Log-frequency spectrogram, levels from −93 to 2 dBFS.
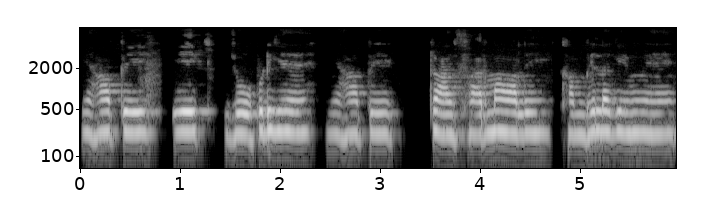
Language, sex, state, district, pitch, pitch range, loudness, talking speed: Hindi, female, Chhattisgarh, Balrampur, 220 Hz, 215-230 Hz, -22 LUFS, 130 wpm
